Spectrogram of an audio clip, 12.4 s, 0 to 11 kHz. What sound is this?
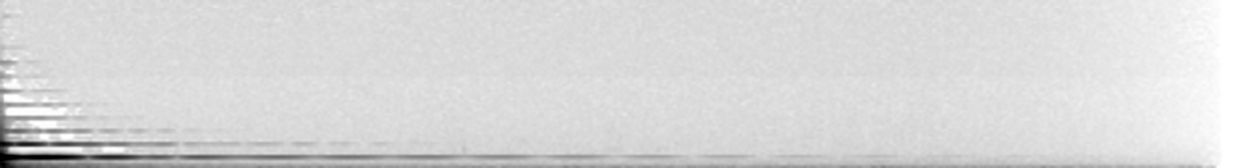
upright choiseul piano multisample recorded using zoom H4n
choiseul, multisample, piano, upright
